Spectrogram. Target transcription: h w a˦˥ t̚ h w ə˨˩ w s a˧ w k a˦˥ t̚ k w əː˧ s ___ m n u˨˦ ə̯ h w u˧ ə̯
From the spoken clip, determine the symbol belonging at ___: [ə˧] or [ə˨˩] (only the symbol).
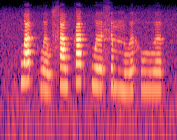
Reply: ə˧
